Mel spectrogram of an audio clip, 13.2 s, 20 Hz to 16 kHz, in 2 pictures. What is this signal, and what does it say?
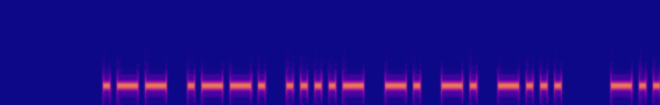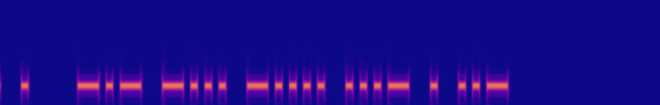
Morse code, heard as a keyed tone, about 17 wpm, 700 Hz. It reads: WP4NNB DE KB6VEU
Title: USA Callsign DE Callsign - 6 Characters - 17wpm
